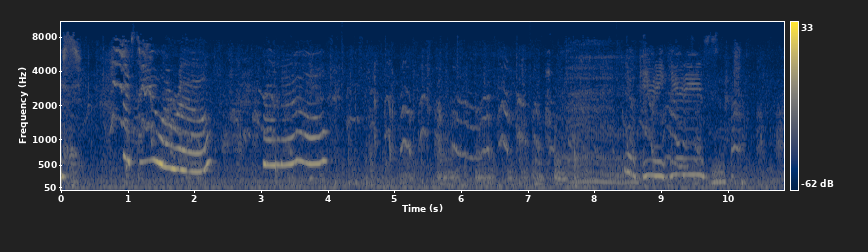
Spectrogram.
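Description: Puppies whine and yelp in high, gliding cries.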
